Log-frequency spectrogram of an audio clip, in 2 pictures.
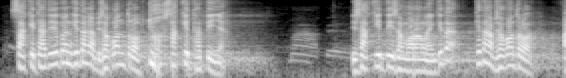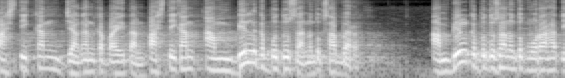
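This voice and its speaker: A male pastor preaching a sermon, telling stories and acting out the dialogue with lively energy. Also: a little high. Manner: animated storyteller, acts out dialogue. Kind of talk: sermon with storytelling. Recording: long hall reverb, faint music.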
